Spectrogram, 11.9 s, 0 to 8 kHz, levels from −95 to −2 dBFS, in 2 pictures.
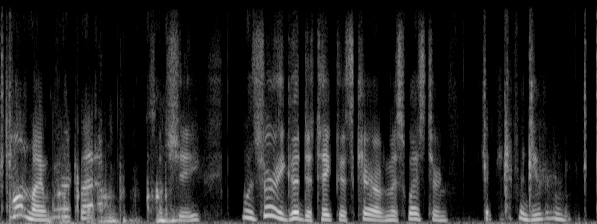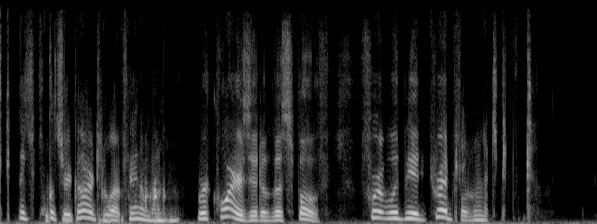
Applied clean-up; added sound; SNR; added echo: neural diffusion model UNIVERSE++.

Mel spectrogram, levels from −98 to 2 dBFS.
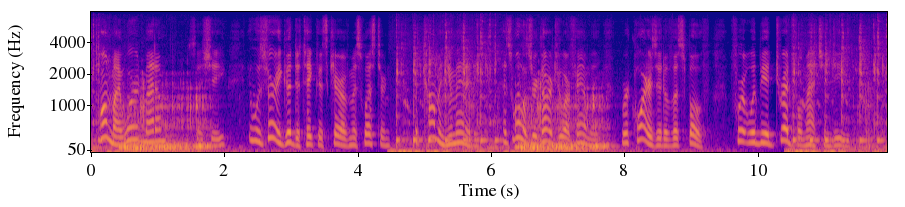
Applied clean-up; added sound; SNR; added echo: none; Sink (filling or washing); 0 dB; none.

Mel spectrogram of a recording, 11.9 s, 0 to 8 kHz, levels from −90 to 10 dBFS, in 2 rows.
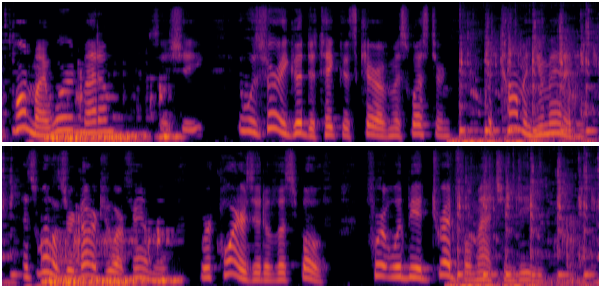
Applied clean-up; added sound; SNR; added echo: classical method Wiener filter.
